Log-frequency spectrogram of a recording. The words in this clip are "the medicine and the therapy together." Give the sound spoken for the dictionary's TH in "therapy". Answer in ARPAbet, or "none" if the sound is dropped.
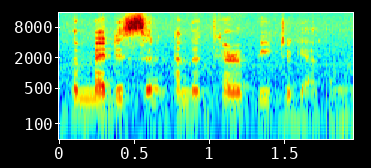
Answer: T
